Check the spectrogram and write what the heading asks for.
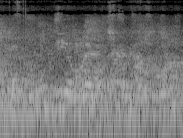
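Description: Many people talking at once in a lecture hall: overlapping conversation with no single voice standing out.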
